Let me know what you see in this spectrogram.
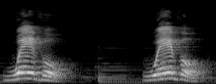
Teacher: the H is silent, so therefore, the first sound is that of the U.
